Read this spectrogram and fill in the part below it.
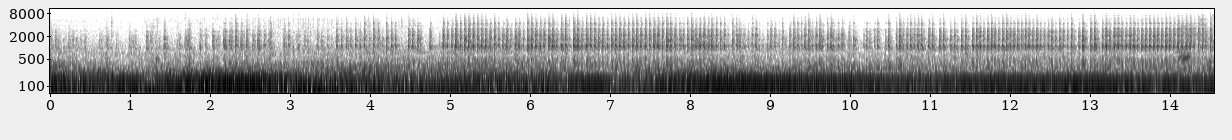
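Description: A Toyota 1UZ V8 swapped into a Nissan 240SX drives along the street, its engine a loud, steady, close-up drone with shifting revs, a faint voice now and then beneath it.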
